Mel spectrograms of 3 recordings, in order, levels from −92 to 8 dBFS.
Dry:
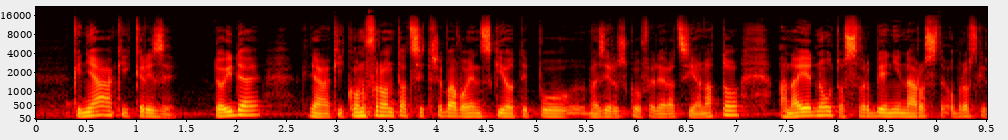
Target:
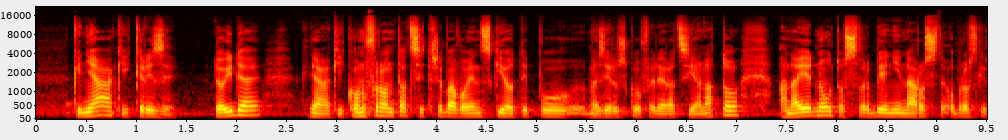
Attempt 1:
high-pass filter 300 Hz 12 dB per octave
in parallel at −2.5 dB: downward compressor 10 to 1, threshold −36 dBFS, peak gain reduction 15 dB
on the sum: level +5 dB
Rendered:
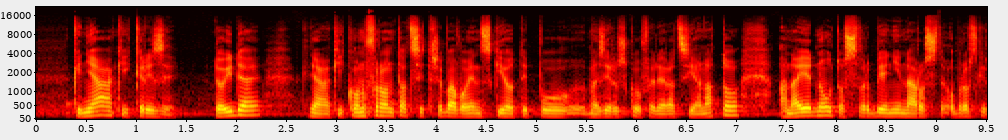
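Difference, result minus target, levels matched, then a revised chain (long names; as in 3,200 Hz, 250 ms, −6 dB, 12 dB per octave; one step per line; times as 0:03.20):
downward compressor: peak gain reduction +8 dB
high-pass filter 300 Hz 12 dB per octave
in parallel at −2.5 dB: downward compressor 10 to 1, threshold −27 dBFS, peak gain reduction 6.5 dB
on the sum: level +5 dB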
